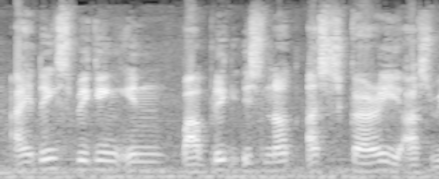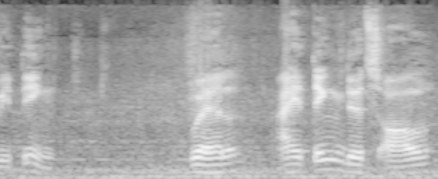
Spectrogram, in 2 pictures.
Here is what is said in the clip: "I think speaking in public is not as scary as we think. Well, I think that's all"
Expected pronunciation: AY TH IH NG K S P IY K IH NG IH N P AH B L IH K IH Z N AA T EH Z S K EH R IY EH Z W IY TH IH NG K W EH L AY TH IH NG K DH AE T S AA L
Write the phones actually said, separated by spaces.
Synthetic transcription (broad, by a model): AY T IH NG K S P IY K IH NG IH N P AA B L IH K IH S N AA T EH S K EH R IY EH S W IY T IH NG W EH L AY T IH NG K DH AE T S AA L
